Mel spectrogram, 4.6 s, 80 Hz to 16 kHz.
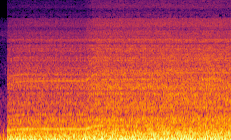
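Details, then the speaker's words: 2010 Chrysler Town & Country minivan after blower motor replacement: heater blower starts and runs with a smooth steady rush of air, previous screeching gone. "yeah. That's a lot less screechy. We'll take it."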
